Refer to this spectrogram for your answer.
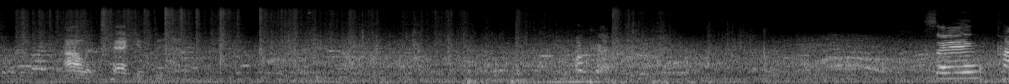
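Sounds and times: faint indistinct voices: 0:00.0 - 0:10.0
street background noise: 0:00.0 - 0:10.0.

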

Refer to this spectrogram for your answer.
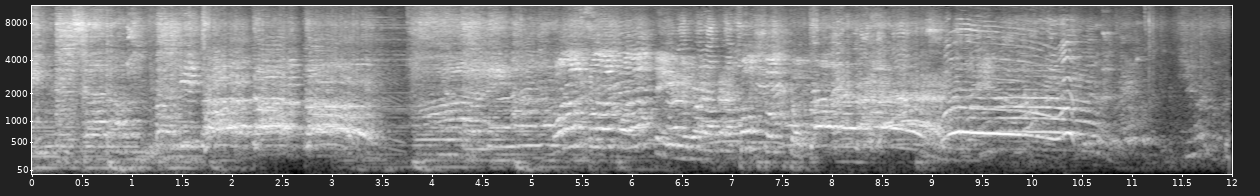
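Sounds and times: dance track with singing: 0:00.0 - 0:08.4.

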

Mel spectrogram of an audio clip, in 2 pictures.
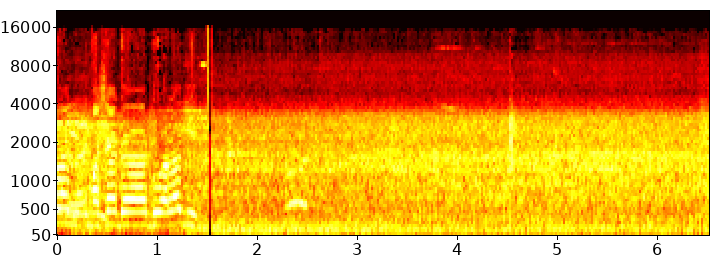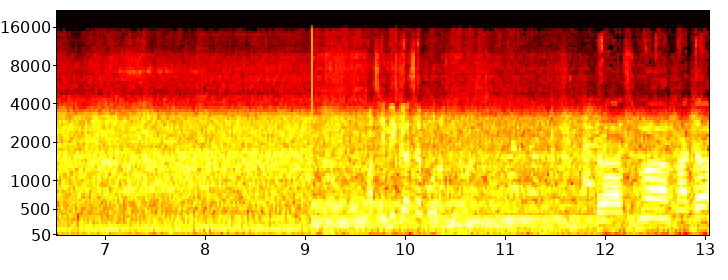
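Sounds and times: low steady rumble: 0:09.1 - 0:12.9.

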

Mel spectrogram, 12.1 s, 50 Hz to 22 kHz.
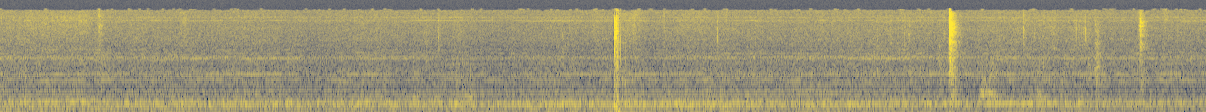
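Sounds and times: faint steady tones: 0:00.0 - 0:12.0
ventilation fans humming: 0:00.0 - 0:12.0.

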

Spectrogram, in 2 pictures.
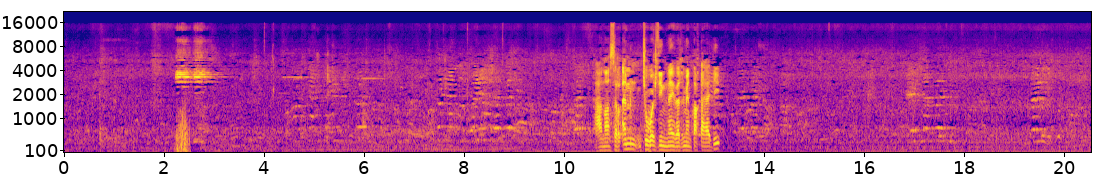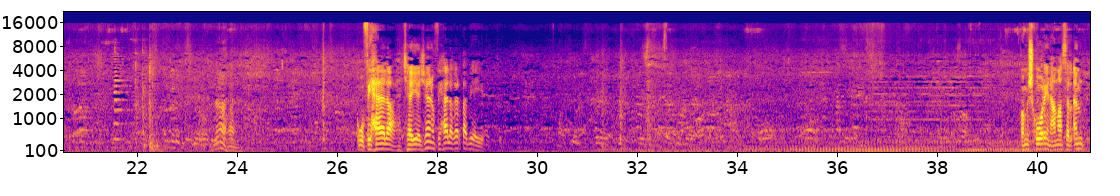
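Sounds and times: people's voices: 0:00.0 - 0:41.0
van engine idling: 0:13.2 - 0:41.0.

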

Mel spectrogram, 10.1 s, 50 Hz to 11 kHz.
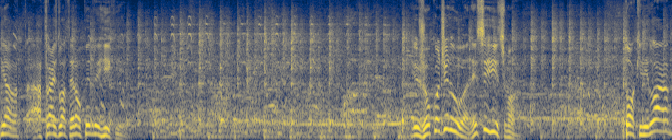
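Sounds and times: drumbeats in the stands: 0:00.0 - 0:10.0.

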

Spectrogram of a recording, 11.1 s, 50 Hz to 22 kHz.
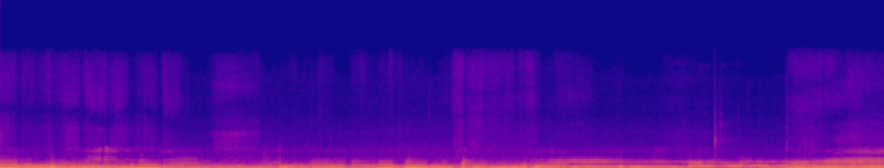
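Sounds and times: clarinet long held notes: 0:00.0 - 0:11.0
synthesizer deep bass notes: 0:00.0 - 0:11.0.

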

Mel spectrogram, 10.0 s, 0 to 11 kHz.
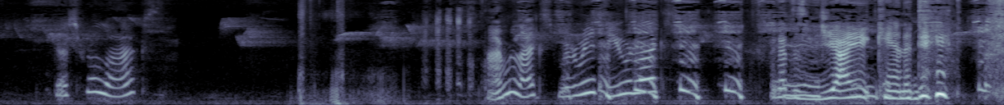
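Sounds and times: goat bleating: 0:04.2 - 0:05.1.

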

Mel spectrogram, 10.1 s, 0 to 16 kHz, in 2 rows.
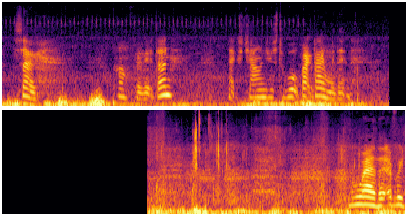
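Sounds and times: wind rumble on microphone: 0:00.0 - 0:01.5.

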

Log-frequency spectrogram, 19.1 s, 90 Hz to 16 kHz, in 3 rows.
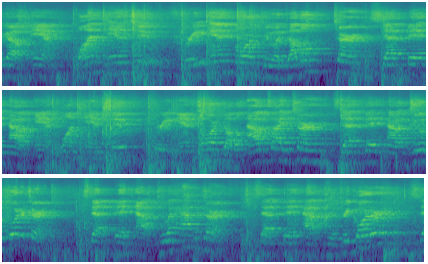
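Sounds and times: person talking: 0:00.0 - 0:19.0.

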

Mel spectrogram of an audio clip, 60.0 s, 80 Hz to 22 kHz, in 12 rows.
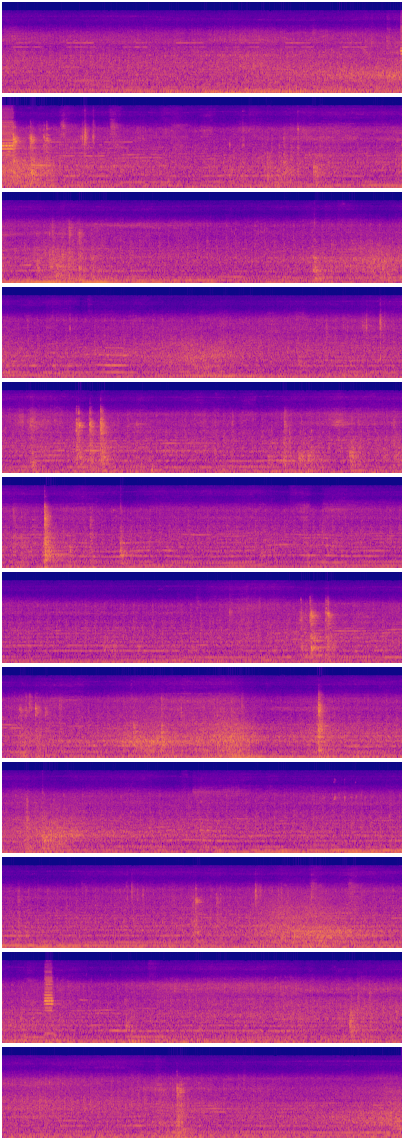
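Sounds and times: excavator diesel engine running: 0:00.0 - 1:00.0.

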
